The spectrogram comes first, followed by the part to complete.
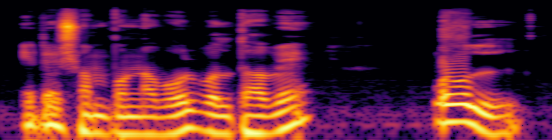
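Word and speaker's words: قُلْ: সম্পূর্ণ ভুল বলতে হবে কুল কুল লাম পেশ কুল মোটা করে উচ্চারণ হবে কুল হু আল্লাহু হু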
